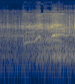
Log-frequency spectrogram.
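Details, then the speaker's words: New Arrma Vortex electric RC truck on first run, unboxed: fast, ratchety clicking from the drivetrain while driving, cause unknown; driver-side front and passenger-side rear wheels wobble, possibly a bent axle or wheel. "hear that so there's a weird click so i'm not sure what that clicking noise is"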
